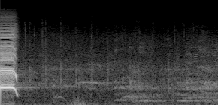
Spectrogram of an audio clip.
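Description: A loud, high-pitched shout held on one note cuts off abruptly about a third of a second in. Near silence with only faint hall sound follows.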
